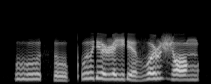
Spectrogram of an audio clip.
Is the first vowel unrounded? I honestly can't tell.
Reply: no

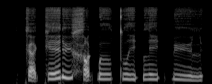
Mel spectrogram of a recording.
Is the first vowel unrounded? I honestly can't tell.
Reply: yes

